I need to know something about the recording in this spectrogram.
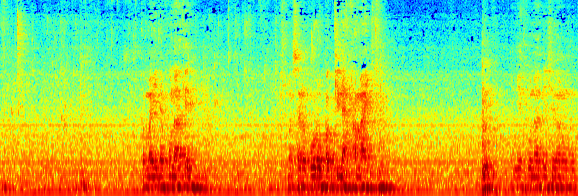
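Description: Hands squish and mix wet meat in a bowl.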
